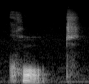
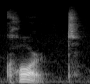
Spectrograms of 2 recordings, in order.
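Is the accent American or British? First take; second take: British; American. First: It has a British accent with no R sound. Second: It has an American accent with the R sounded. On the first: "but in British English, it is court" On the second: "in American English, this word is pronounced court"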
